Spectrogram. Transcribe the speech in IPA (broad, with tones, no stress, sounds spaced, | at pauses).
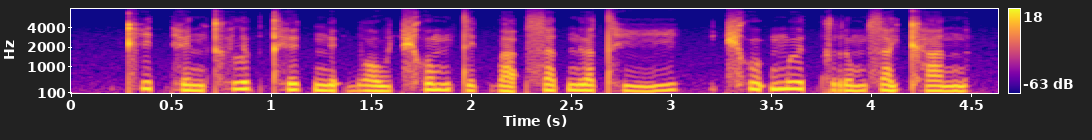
kʰ i˦˥ t̚ h e˨˩ n kʰ l ɯ˦˥ k̚ tʰ e˥˩ k̚ ŋ e˨˩ ʔ b ɔː˨˩ w t͡ɕʰ o˥˩ m t e˨˩ k̚ w a˨˩ ʔ s a˦˥ t̚ n ɯ˧ a̯ tʰ iː˩˦ | t͡ɕʰ u˦˥ ʔ m ɯː˥˩ t̚ k r o˩˦ m s a˦˥ j kʰ a˧ n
